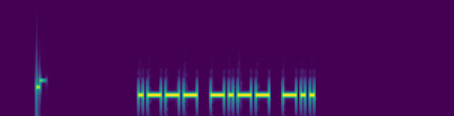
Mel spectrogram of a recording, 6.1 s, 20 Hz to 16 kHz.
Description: Morse code, heard as a keyed tone, about 20 wpm, 700 Hz. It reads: JYD
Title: Three Letter-Number Combinations - 20wpm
